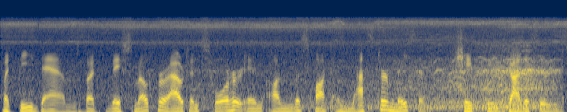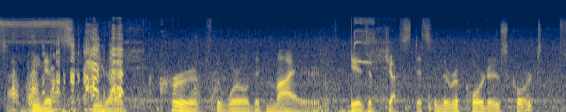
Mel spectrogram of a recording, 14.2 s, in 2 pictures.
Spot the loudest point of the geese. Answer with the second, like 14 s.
8 s.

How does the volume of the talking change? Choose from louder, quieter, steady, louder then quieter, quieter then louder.
steady.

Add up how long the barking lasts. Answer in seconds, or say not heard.
not heard.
